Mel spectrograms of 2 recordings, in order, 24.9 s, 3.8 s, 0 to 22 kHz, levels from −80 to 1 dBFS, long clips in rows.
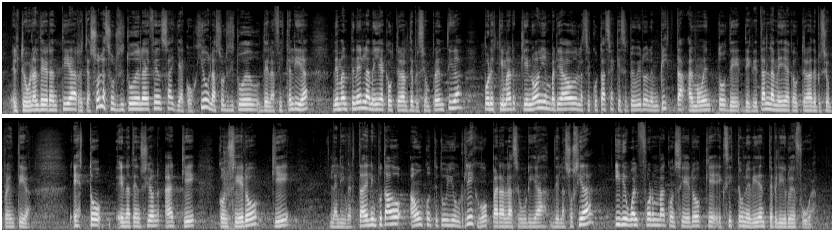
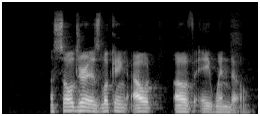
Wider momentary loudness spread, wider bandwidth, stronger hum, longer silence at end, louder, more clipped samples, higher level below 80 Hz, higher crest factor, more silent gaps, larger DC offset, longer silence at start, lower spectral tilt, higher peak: about the same, 9 LU vs 11 LU; first, 18 kHz vs 15.5 kHz; neither; about the same, 0.1 s vs 0.15 s; first, -15 LUFS vs -21 LUFS; neither; first, -48 dBFS vs -56 dBFS; second, 14 dB vs 20 dB; neither; neither; second, 0.1 s vs 0.7 s; first, -6.5 dB/octave vs -5 dB/octave; about the same, 0 dBFS vs -2 dBFS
